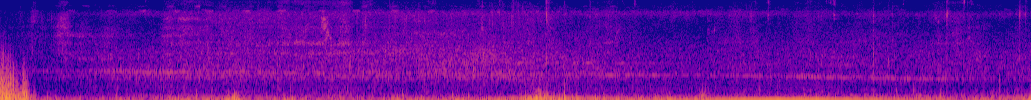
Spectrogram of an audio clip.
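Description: Wind rumbling on the microphone. A low, steady drone swells up in the second half and fades near the end, and a faint whine slowly falls in pitch.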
